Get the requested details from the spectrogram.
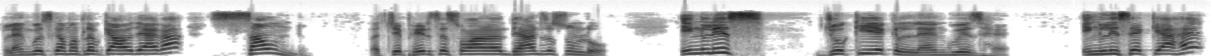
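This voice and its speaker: An Indian English teacher with a high-pitched, smooth, crisp voice leads a simple children's lesson, repeatedly asking a question and answering it himself. He is very animated and speaks at a normal pace, and the recording is dry with no room echo.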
